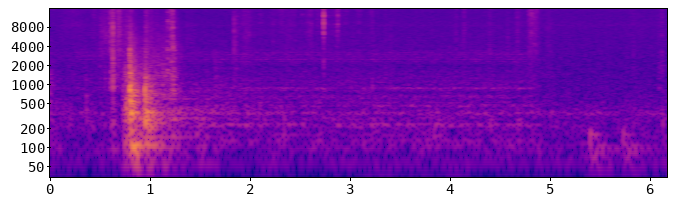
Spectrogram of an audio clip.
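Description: A pencil scratches lightly on paper.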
